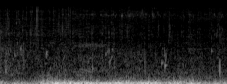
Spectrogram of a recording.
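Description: Wind buffeting the microphone over choppy open water, a steady low rumble, with faint small splashes of water at the surface.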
